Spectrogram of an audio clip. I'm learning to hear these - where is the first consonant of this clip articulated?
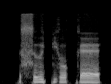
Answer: tongue tip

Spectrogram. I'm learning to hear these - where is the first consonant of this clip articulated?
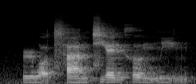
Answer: retroflex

